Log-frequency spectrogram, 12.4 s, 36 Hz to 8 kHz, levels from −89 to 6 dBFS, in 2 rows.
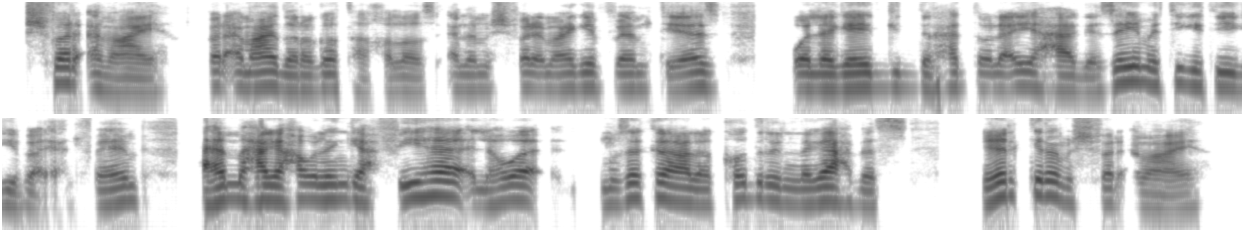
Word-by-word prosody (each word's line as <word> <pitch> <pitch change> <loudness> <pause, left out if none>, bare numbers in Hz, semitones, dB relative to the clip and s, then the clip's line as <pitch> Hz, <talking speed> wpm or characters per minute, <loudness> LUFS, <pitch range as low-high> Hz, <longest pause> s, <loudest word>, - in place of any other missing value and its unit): مش - - +3
فارقة 170 -7 0
معايا، 105 -2 +1 0.2
فارقة 145 -2 -1
معايا 135 +2 +5
درجاتها 120 -2 -6
خلاص، 110 +2 -9
أنا 120 0 -8
مش 120 - -4
فارق 130 -2 -2
معايا 125 +1 -1
أجيب 135 -2 -4
فيها 125 - -2
إمتياز 125 +1 0 0.4
ولا 125 0 +2
جيد 130 +1 +3
جدًا 130 -2 -10
حتى 135 -1 -7
ولا 125 - +1
أي 140 -1 +1
حاجة، 115 -3 0
زي 165 +8 +2
ما 155 - -3
تيجي 155 -1 -5
تيجي 130 -4 -4
بقى - - -6
يعني، - - -11
فاهم؟ 135 +5 -3 0.3
أهم 155 +1 +6
حاجة 155 0 +8
أحاول 160 0 0
انجح 160 -1 0
فيها، 185 +4 +4
اللي 125 - -5
هو 155 +3 +2 0.3
مذاكرة 170 +5 +1
على 140 -3 +4
قدر 165 +4 -6
النجاح 140 +1 +3
بس، 120 - -4 0.4
غير 180 - +6
كده 190 -2 +2
مش 140 - -4
فارقة 115 -5 -8
معايا. 105 +1 -2
130 Hz, 220 wpm, -25 LUFS, 120-155 Hz, 0.4 s, حاجة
